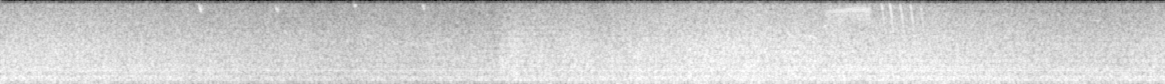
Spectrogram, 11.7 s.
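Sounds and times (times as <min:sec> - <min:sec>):
waves: 0:00.0 - 0:11.6.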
